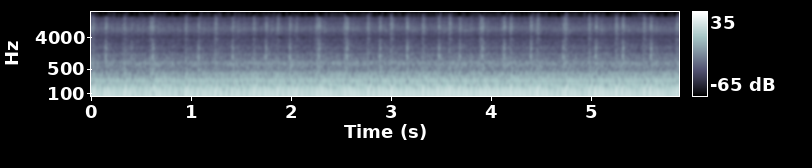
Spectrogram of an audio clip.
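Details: JAWA 350 two-stroke that would not start, now on a rebuilt contactless ignition circuit replacing the cam points: even idle with soft, regular exhaust putter holding steady, no misses or knocks.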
